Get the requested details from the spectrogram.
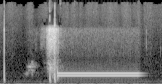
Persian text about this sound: متاسفانه که در دقایق آخر برنامه تماس ما با بانو مهمن قطع شده.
